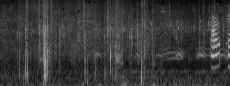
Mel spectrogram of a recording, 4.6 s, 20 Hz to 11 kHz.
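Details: Stray cat with unusually patterned fur, pleading in cat language before climbing onto a lap, recorded on a GoPro HERO8: a short, loud, rising harmonic meow near the end, after faint tonal mews amid rustling and handling noise.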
